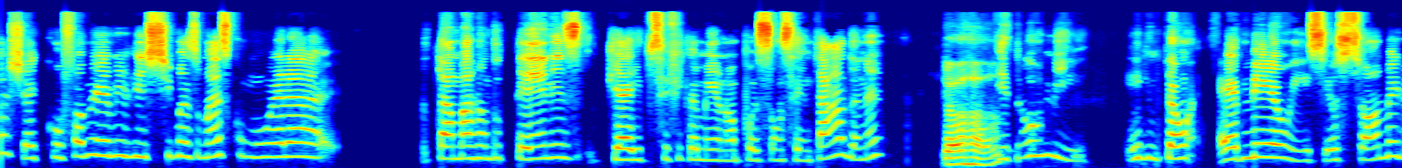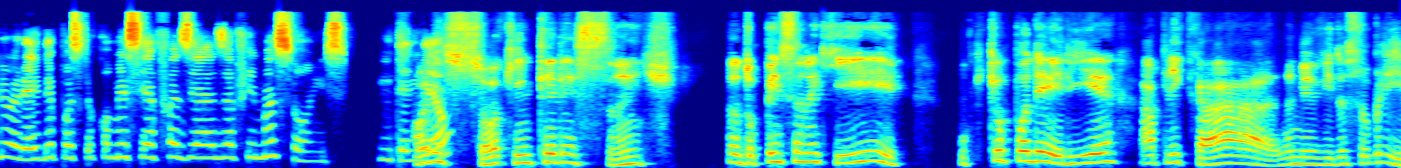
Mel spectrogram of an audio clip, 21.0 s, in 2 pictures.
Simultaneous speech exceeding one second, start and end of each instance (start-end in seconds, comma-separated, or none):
none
